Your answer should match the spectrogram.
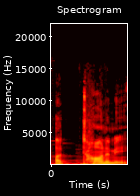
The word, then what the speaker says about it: autonomy: So it looks like the word automatic, but we pronounce it differently. – It's a little bit, different. It's autonomy. – Mm-hmm. Yeah, you stress the second syllable, autonomy.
